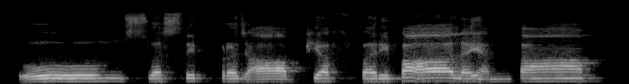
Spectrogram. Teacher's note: Visarga's pronunciation has been changed into Fakara because Visarga is following Pa, P.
